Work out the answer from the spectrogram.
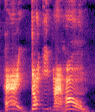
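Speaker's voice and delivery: loud, high cartoon worm yell. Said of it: "this little worm is yelling at Farrah".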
